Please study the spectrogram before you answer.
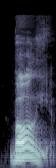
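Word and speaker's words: Beaulieu: Bolio. Is that how you say it?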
